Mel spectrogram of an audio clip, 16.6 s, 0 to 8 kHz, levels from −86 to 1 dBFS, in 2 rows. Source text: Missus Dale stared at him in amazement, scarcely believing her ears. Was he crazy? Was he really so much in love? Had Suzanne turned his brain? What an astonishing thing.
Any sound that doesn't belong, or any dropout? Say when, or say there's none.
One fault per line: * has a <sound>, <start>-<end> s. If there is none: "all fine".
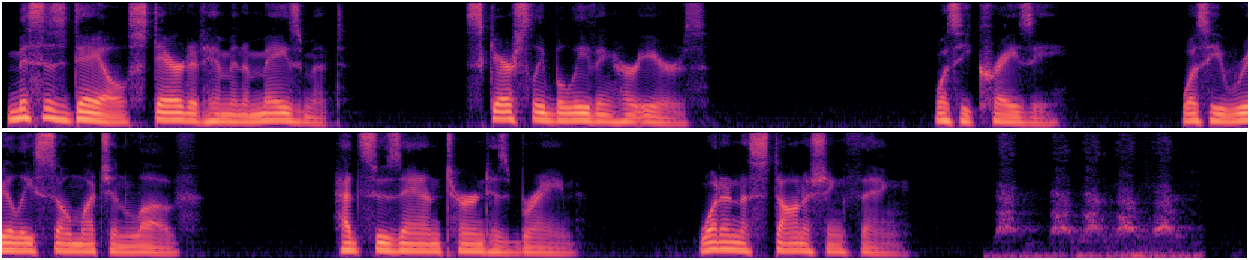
* has a bark, 14.9-16.3 s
